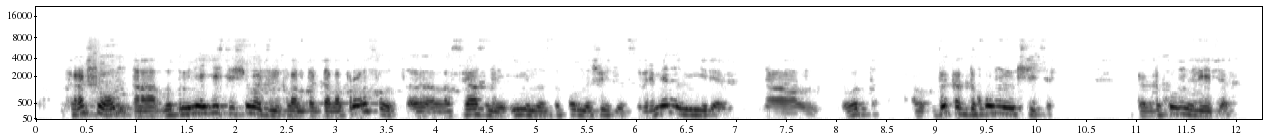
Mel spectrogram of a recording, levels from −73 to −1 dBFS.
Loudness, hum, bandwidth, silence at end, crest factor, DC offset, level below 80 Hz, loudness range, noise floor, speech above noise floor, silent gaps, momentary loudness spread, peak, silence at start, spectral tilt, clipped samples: -19 LUFS; none; 7.8 kHz; 0.3 s; 16 dB; under 0.1%; -62 dBFS; 5 LU; -63 dBFS; 45 dB; none; 15 LU; -2 dBFS; 0.3 s; -8.5 dB/octave; under 0.1%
